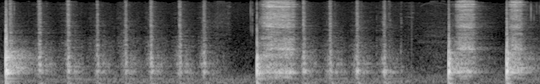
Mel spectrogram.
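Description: A knife rapidly minces fresh flat-leaf Italian parsley on a cutting board, a close, even run of sharp chopping taps with a few heavier, louder strikes breaking up the rhythm.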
